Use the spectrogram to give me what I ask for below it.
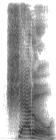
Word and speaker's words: Shado: There's a character named, spelled Shado, S-H-A-D-O, except pronounced Shadow on that.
